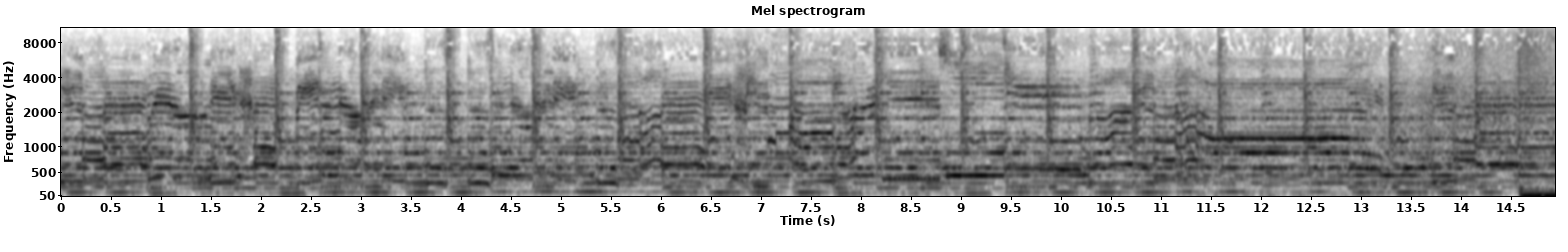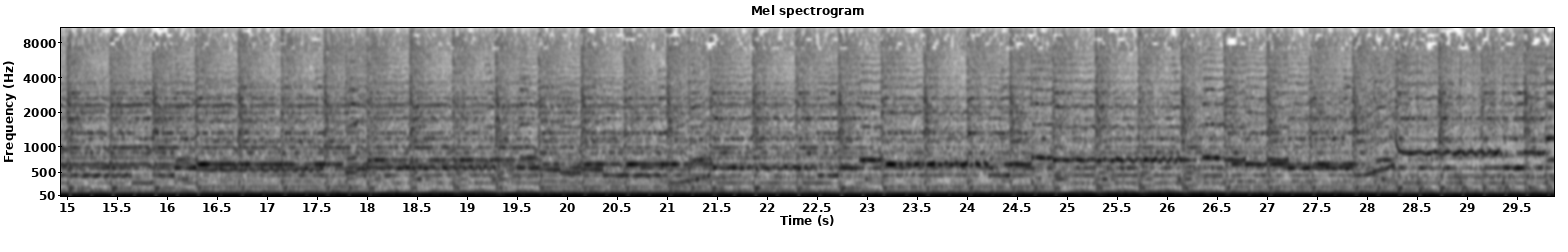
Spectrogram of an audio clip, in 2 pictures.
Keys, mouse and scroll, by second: 3.2 e, 3.9 click, 5.8 b, 6.2 click, 8.3 z, 8.4 right click, 8.6-11.8 drag, 11.8 right click, 12.4-14.0 drag, 14.0 e, 14.3-17.1 drag, 17.1 ctrl+z, 18.4-28.3 drag, 28.3 z, 28.4 right click, 28.9 click.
